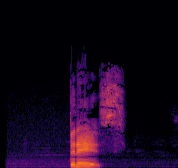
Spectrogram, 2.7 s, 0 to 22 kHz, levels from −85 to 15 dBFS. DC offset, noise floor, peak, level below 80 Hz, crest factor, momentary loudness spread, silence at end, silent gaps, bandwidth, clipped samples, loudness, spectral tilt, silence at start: under 0.1%; -66 dBFS; 0 dBFS; -80 dBFS; 22 dB; 14 LU; 0.85 s; none; 14 kHz; under 0.1%; -17 LUFS; -1 dB/octave; 1.05 s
